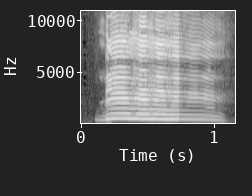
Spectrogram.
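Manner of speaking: high, neighing horse cry; whinny it high like a horse. Acted. Horse answers Duck with a high whinny.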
